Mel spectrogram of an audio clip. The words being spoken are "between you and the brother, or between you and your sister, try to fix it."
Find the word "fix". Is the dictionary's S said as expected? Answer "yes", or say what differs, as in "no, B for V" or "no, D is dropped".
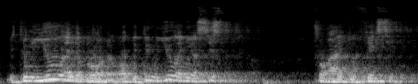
yes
